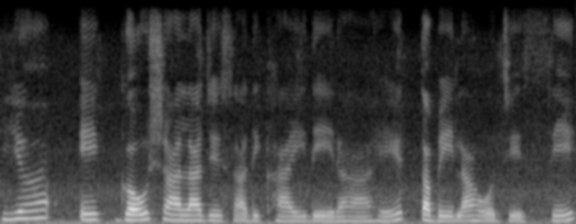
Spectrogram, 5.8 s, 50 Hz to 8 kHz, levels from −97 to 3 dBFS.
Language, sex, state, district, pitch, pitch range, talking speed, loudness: Hindi, female, Madhya Pradesh, Dhar, 175 Hz, 165-195 Hz, 115 wpm, -22 LUFS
